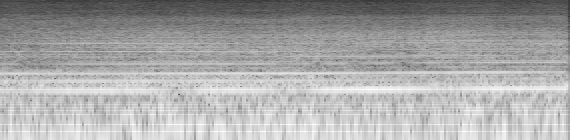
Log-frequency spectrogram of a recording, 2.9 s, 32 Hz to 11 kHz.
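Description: A BMW S1000RR sport bike engine in race mode holds a loud, steady high-pitched drone up close during a ride, with no voices over it.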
